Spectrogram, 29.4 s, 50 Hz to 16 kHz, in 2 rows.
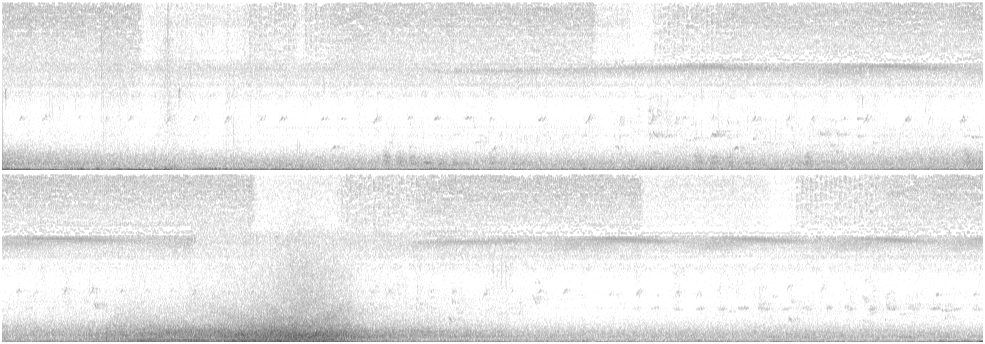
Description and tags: Just another 28 second or so clip of traffic passing over the bridge. There is a little handling noise in this clip. I'll have to work on making a boom pole to prevent so much handling noise.Recording chain: AT822 -->Sony hi Mini Disc Recorder.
